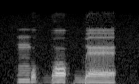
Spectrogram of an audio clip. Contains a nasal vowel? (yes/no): no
